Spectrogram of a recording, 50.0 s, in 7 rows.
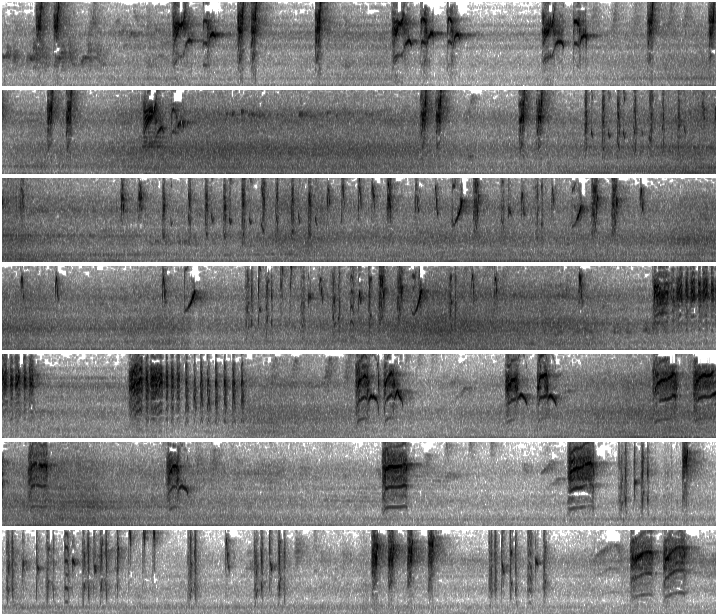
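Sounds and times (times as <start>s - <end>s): sunbird chirping and twittering: 0.0s - 49.9s
bird rapid chatters: 5.4s - 29.2s, 29.8s - 34.2s, 35.0s - 36.4s, 39.4s - 40.0s, 41.1s - 49.9s.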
